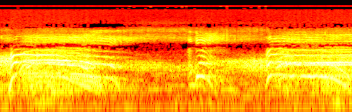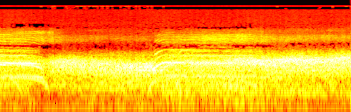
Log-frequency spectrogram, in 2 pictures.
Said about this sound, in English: Come on, boys. Yell together. They didn't hear us.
